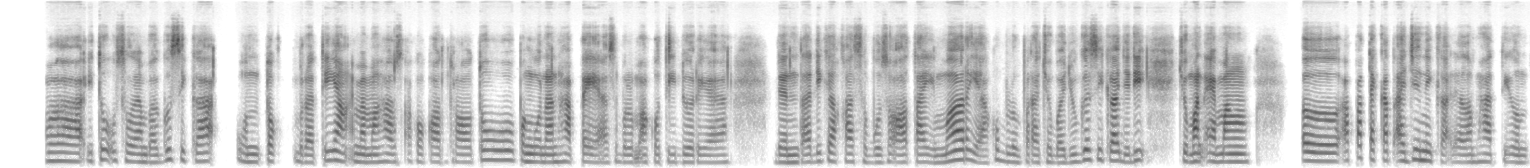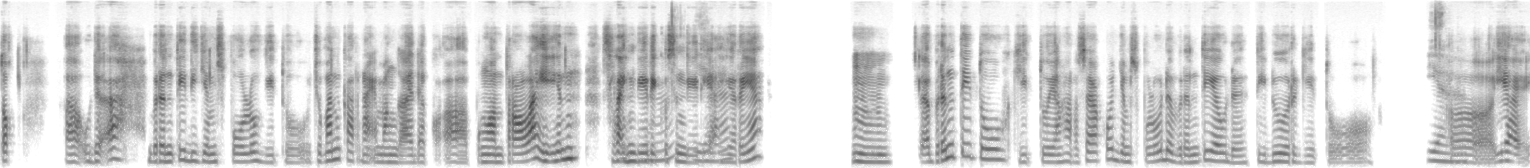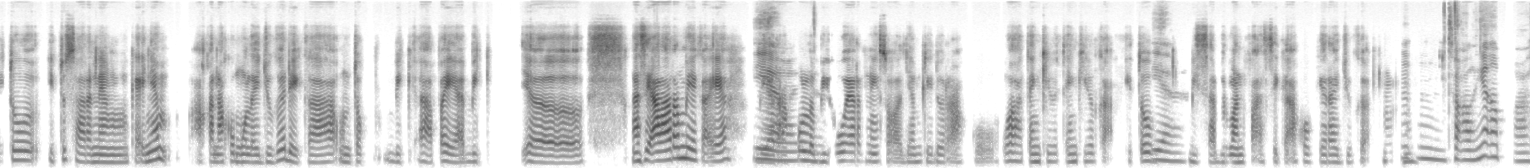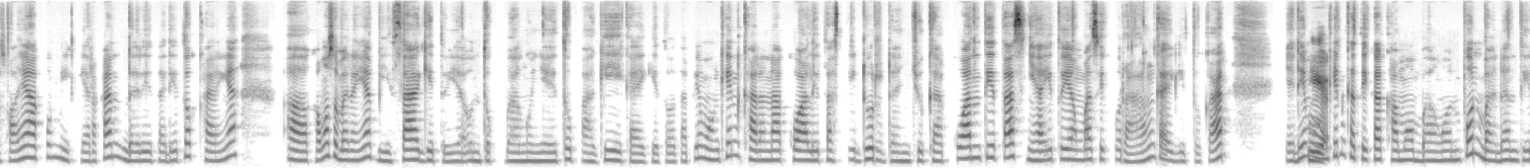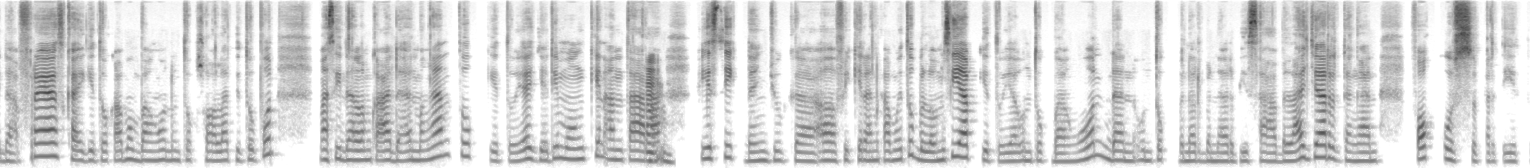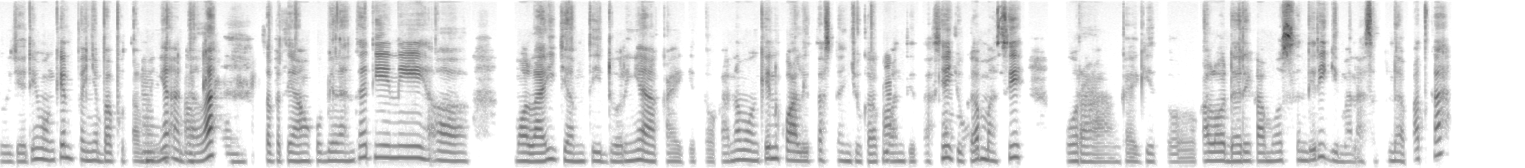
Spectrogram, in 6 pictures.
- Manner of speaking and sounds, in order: in English: "timer"; laughing while speaking: "lain"; in English: "aware"; other background noise; in English: "fresh"; unintelligible speech
- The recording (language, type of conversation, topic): Indonesian, advice, Kenapa saya sulit bangun pagi secara konsisten agar hari saya lebih produktif?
